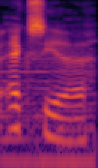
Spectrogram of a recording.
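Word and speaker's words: Exusiai: the voice actors here don't know how to pronounce Exusier's name. Everyone calls her Exia, and that's partly because of how it's pronounced in Japanese, I guess. But I don't know. I have a hard time calling her anything other than Exusier.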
